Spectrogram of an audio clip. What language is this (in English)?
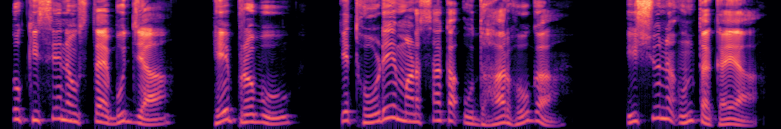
Haryanvi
